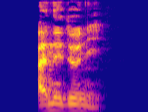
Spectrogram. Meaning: anhedonia
- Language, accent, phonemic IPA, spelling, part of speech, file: French, France, /a.ne.dɔ.ni/, anhédonie, noun, LL-Q150 (fra)-anhédonie.wav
